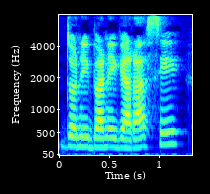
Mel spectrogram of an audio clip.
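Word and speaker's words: Donibane Garazi: town called San Juan Peter Paul in Basque donee bunny got a sea some people call it st.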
